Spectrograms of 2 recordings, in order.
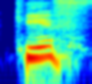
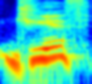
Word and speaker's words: GIF: And uh, you know, if you've ever sent a meme or an animated GIF, GIF, depending on how you pronounce it, chances are you've received something from this iconic show.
